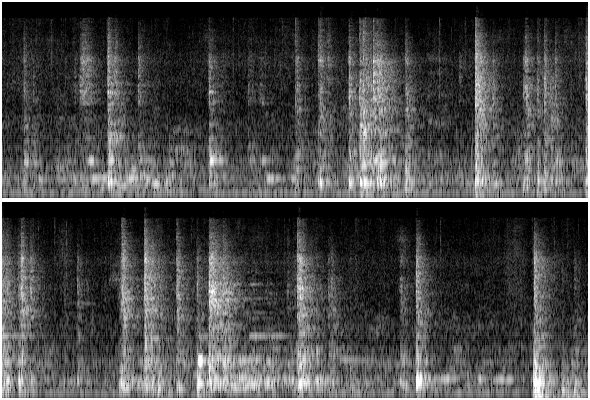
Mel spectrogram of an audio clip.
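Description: Pans and a pot lid clank and scrape repeatedly while chicken with celery sautés and sizzles nearby, irregular metallic knocks over a steady frying hiss, with a voice talking briefly.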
